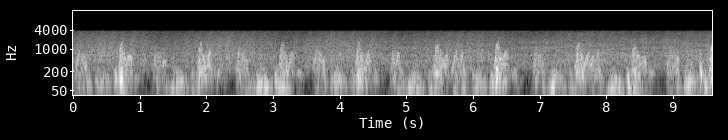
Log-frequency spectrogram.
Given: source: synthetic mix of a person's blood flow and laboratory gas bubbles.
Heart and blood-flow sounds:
Doppler ultrasound of blood flow; precordium
9.38-9.51 s: bubbles
From the record:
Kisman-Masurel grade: 112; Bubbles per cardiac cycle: 1 to 2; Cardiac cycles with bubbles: 1 to 10%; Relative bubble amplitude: moderate (0.250 to 0.450); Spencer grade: 1 (occasional bubble signal discernible with the cardiac motion signal, with majority of cardiac periods free of bubbles); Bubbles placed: anywhere in the cardiac cycle

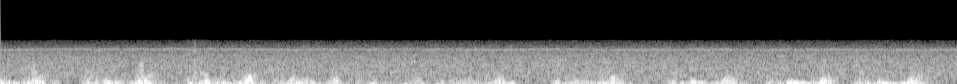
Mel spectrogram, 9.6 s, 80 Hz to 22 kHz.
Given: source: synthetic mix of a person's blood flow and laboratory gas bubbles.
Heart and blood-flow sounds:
Doppler ultrasound of blood flow; precordium
1.85-2.15 s: bubbles
From the record:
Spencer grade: 1 (occasional bubble signal discernible with the cardiac motion signal, with majority of cardiac periods free of bubbles); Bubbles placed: only in the low amplitude regions of the cardiac cycle

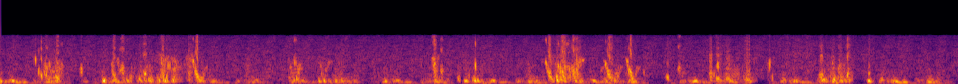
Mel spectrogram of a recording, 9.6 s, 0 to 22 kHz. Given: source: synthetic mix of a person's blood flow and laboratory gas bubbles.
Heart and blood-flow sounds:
Doppler ultrasound of blood flow; precordium
0.32-0.64 s: bubbles
0.78-0.90 s: bubbles
1.10-2.07 s: bubbles
2.87-3.04 s: bubbles
3.16-3.46 s: bubbles
4.30-4.44 s: bubbles
4.56-4.83 s: bubbles
5.41-5.86 s: bubbles
5.99-6.47 s: bubbles
6.63-6.72 s: bubbles
6.76-6.81 s: bubbles
7.06-7.57 s: bubbles
7.66-7.76 s: bubbles
8.17-8.54 s: bubbles
8.63-8.74 s: bubbles
From the record:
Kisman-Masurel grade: 243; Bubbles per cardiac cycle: several, 3 to 8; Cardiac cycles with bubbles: 100%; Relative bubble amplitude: loud (0.450 to 0.775); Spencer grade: 3 (all of the cardiac periods contain showers or single bubble signals, but not dominating or overriding the cardiac motion signals); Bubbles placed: only in the low amplitude regions of the cardiac cycle

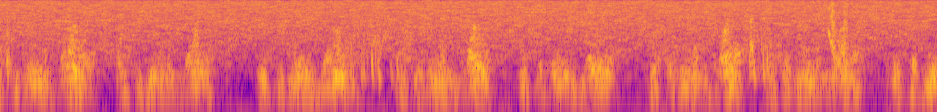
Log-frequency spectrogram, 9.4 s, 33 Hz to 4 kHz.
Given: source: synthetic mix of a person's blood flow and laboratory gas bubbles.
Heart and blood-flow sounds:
Doppler ultrasound of blood flow; precordium
0.00-0.16 s: bubbles
3.57-4.09 s: bubbles
7.47-7.71 s: bubbles
8.27-8.53 s: bubbles
From the record:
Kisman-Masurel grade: 122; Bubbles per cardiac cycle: 1 to 2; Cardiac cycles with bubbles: 10 to 50%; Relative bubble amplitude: moderate (0.250 to 0.450); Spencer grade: 2 (many but less than half of the cardiac periods contain bubble signals, singularly or in groups); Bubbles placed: anywhere in the cardiac cycle

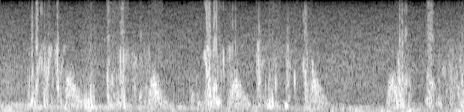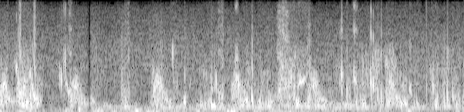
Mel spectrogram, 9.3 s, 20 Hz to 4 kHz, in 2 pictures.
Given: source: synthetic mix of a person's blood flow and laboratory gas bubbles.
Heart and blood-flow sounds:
Doppler ultrasound of blood flow; subclavian vein
0.27-0.72 s: bubbles
0.75-0.99 s: bubbles
1.07-1.62 s: bubbles
1.89-2.40 s: bubbles
2.56-2.98 s: bubbles
3.02-3.19 s: bubbles
3.93-4.13 s: bubbles
4.24-5.07 s: bubbles
5.21-5.42 s: bubbles
5.86-5.96 s: bubbles
6.13-6.58 s: bubbles
6.61-6.91 s: bubbles
6.98-7.79 s: bubbles
7.99-8.85 s: bubbles
8.90-9.29 s: bubbles
From the record:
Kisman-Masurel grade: 343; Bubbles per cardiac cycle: rolling drumbeat, 9 or more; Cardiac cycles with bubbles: 100%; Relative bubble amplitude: loud (0.450 to 0.775); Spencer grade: 3 (all of the cardiac periods contain showers or single bubble signals, but not dominating or overriding the cardiac motion signals); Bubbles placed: anywhere in the cardiac cycle

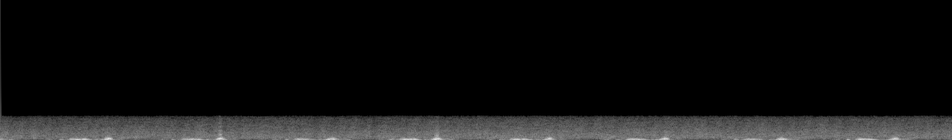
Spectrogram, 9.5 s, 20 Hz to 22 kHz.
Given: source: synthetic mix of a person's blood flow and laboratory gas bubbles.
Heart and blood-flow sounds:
Doppler ultrasound of blood flow; precordium
no bubbles
From the record:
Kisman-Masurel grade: 000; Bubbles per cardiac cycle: 0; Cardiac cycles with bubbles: 0%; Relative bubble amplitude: no bubbles discernible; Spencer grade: 0 (complete lack of bubble signals)

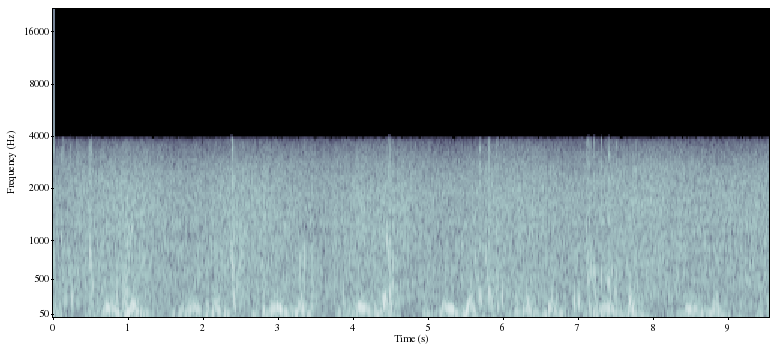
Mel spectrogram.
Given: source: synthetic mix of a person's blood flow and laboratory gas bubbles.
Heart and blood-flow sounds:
Doppler ultrasound of blood flow; precordium
0.00-0.36 s: bubbles
0.39-0.60 s: bubbles
0.78-1.21 s: bubbles
2.02-2.09 s: bubbles
2.25-2.84 s: bubbles
3.25-3.55 s: bubbles
3.84-3.92 s: bubbles
4.29-4.63 s: bubbles
5.42-5.46 s: bubbles
5.58-6.07 s: bubbles
6.26-6.38 s: bubbles
6.88-7.54 s: bubbles
From the record:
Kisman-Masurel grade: 232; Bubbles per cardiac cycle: several, 3 to 8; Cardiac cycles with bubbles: 50 to 99%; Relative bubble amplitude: moderate (0.250 to 0.450); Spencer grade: 3 (all of the cardiac periods contain showers or single bubble signals, but not dominating or overriding the cardiac motion signals); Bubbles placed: only in the low amplitude regions of the cardiac cycle

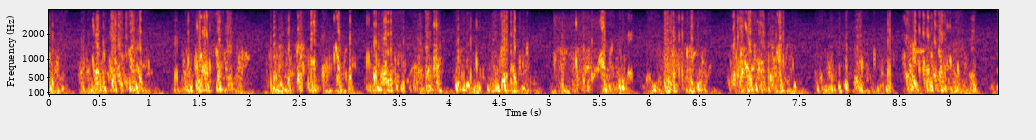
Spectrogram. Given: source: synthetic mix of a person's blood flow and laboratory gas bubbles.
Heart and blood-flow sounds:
Doppler ultrasound of blood flow; precordium
0.00-0.19 s: bubbles
0.27-1.03 s: bubbles
1.22-2.01 s: bubbles
2.16-3.10 s: bubbles
3.14-3.96 s: bubbles
4.03-4.82 s: bubbles
5.03-5.85 s: bubbles
5.96-6.62 s: bubbles
6.75-7.50 s: bubbles
7.65-8.46 s: bubbles
8.52-9.29 s: bubbles
9.46-9.50 s: bubbles
From the record:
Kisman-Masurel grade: 444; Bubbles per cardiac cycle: continuous sound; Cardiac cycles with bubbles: 100%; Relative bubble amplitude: maximal (0.775 to 0.999); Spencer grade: 4 (maximum detectable bubble signal sounding continuously throughout systole and diastole of every cardiac period, and overriding the amplitude of the normal cardiac signals); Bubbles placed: anywhere in the cardiac cycle

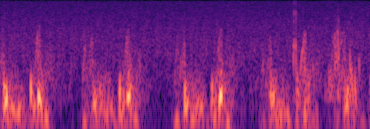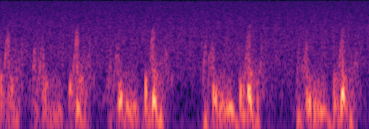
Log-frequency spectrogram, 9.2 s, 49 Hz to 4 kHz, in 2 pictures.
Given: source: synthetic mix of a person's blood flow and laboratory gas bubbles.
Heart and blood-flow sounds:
Doppler ultrasound of blood flow; precordium
3.65-3.74 s: bubbles
3.99-4.51 s: bubbles
From the record:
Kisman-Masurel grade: 221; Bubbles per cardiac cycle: several, 3 to 8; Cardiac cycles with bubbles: 10 to 50%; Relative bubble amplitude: barely perceptible (0.100 to 0.250); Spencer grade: 2 (many but less than half of the cardiac periods contain bubble signals, singularly or in groups); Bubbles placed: anywhere in the cardiac cycle

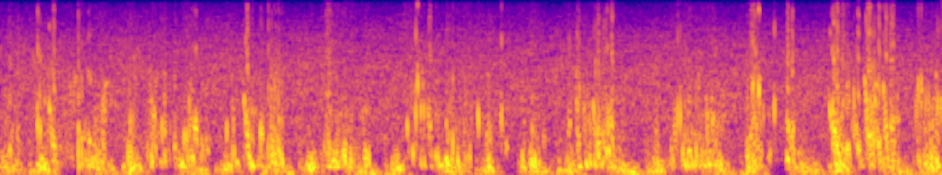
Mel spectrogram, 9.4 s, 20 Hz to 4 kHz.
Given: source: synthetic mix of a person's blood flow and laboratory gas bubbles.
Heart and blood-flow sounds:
Doppler ultrasound of blood flow; precordium
0.00-0.04 s: bubbles
0.07-0.21 s: bubbles
0.35-1.09 s: bubbles
1.25-1.36 s: bubbles
1.46-2.11 s: bubbles
2.23-2.87 s: bubbles
3.20-3.58 s: bubbles
3.60-3.74 s: bubbles
4.04-4.95 s: bubbles
4.99-5.09 s: bubbles
5.19-5.48 s: bubbles
5.67-6.21 s: bubbles
6.64-7.32 s: bubbles
7.44-7.79 s: bubbles
7.84-8.02 s: bubbles
8.26-9.03 s: bubbles
9.12-9.42 s: bubbles
From the record:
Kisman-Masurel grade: 343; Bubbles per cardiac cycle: rolling drumbeat, 9 or more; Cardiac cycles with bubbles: 100%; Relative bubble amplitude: loud (0.450 to 0.775); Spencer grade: 3 (all of the cardiac periods contain showers or single bubble signals, but not dominating or overriding the cardiac motion signals); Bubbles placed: anywhere in the cardiac cycle

